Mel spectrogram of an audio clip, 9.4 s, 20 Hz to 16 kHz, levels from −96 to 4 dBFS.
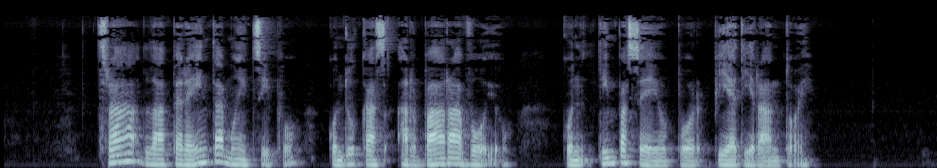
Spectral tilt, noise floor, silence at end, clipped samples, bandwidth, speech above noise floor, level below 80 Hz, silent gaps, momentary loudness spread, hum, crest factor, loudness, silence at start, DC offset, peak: -4.5 dB/octave; -77 dBFS; 1.3 s; under 0.1%; 11.5 kHz; 55 dB; -44 dBFS; none; 13 LU; none; 20 dB; -22 LUFS; 1 s; under 0.1%; -4 dBFS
